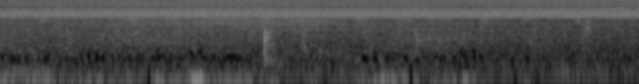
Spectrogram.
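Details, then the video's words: Cicadas in Kyoto, Japan, during summer rain: an even, hissing high-pitched drone fills the whole stretch, over faint low rumble and a few scattered drips. "Cicadas Summer Rain - Zen Sounds of Kyoto, Japan"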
